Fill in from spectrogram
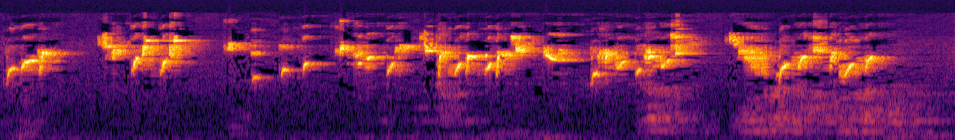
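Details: Goldfinch (Carduelis carduelis) in papadia-style song, a fast, continuous cascade of tinkling, liquid chirps and quick slurred notes with barely a pause between phrases.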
